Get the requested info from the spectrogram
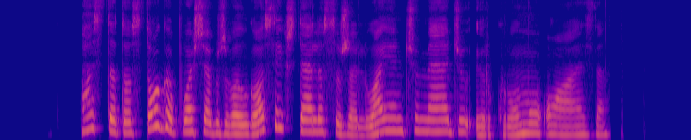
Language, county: Lithuanian, Kaunas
